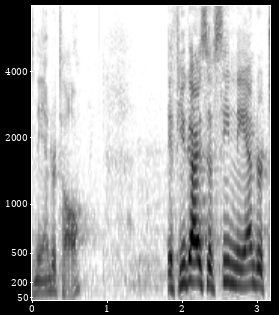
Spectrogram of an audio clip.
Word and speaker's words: Neanderthal: Many anthropologists like to say Neanderthal because we like to break stereotypes. And the place is said Neanderthal. And in fact, when it came into English, it's spelled Neanderthalensis. They give it a species name, Homo Neanderthalensis, but with a TH. In Latin, you don't say the H.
